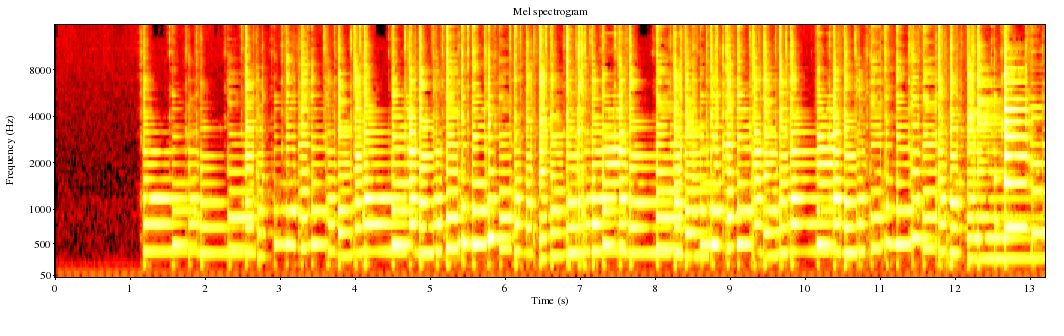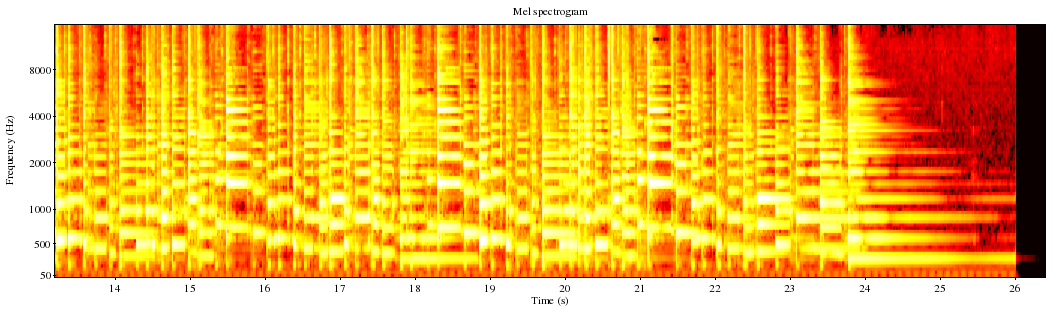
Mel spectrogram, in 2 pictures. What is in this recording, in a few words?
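E minor md304, Irish mandolin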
